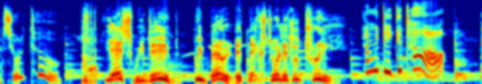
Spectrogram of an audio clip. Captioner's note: oinks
